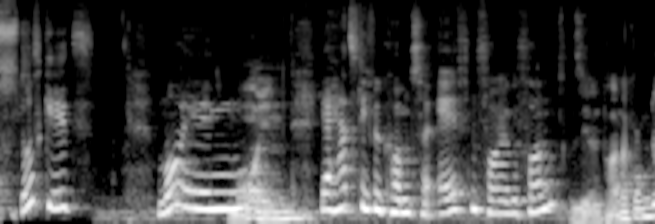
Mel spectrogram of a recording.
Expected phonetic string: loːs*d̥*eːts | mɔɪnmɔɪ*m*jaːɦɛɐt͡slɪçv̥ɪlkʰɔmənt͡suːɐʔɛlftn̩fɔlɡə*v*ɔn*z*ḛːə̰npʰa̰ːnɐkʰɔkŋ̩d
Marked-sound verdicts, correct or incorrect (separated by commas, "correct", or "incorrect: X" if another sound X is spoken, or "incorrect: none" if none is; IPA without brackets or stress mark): incorrect: ɡ̥, incorrect: n, incorrect: f, correct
